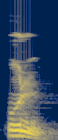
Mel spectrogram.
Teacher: यह लाम हिलना नहीं चाहिए यह हर्फ कलकल नहीं है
